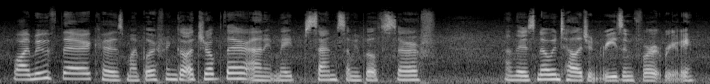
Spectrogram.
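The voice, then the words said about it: English accent. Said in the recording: “You dropped into your English accent there.”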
